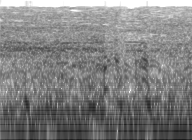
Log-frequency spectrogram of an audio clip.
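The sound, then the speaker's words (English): Fans cheering at a race just won by Dale Earnhardt Jr.: a continuous, loud, dense crowd roar of mingled shouts that stays level throughout. “Listen to the cheering fans.”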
